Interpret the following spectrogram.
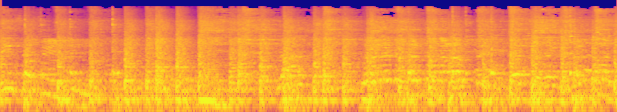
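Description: A charanga band playing live, with drums beating a steady, driving rhythm under sustained wind or brass lines.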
